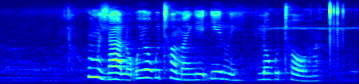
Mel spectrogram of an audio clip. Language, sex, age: South Ndebele, female, 22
